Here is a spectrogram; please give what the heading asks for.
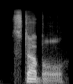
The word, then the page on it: stubble: British English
